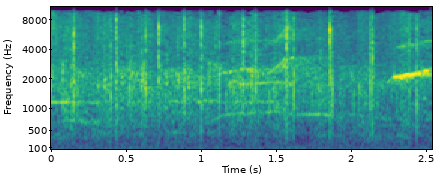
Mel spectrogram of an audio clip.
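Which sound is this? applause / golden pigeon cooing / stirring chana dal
applause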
